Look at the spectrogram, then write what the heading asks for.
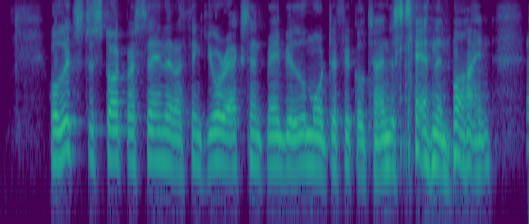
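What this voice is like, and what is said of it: South African accent. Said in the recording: “He's a South African ... he's got a little bit of an accent”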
